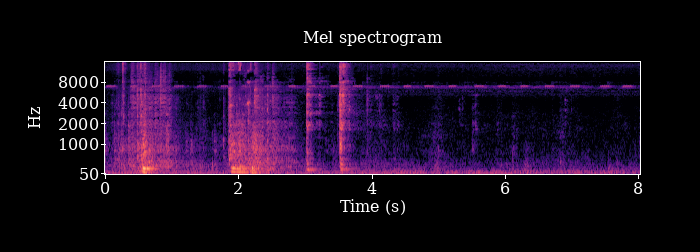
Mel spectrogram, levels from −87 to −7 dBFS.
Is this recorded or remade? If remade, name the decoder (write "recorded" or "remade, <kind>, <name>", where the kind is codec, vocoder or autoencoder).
recorded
